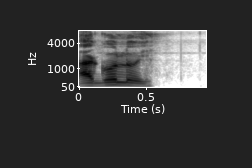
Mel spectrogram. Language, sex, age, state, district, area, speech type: Assamese, male, 18-30, Assam, Dhemaji, rural, read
